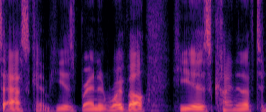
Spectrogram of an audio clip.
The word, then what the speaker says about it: Royval: How do you pronounce your last name? It's Royval. Royval.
